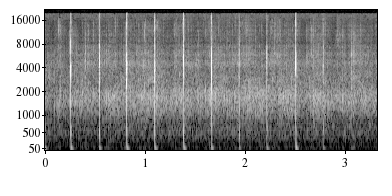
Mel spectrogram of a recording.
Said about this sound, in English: It is so important to recognize the people in this body that have sacrificed for us in the name of Jesus. Can we just give them a round of applause?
